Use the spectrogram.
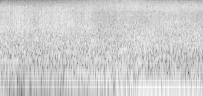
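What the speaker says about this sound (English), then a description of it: "I could do without the water being shot up and onto the camera." Water spraying up onto the camera in The Witcher, a dense, steady rush of splashing and hissing spray, loud and close, with no voices.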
